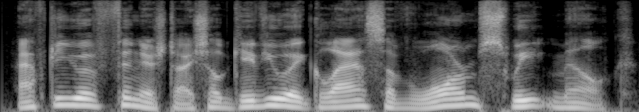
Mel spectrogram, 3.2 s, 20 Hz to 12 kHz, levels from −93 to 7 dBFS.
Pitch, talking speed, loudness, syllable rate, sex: 130 Hz, 265 wpm, -16 LUFS, 5.7 syllables/s, male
